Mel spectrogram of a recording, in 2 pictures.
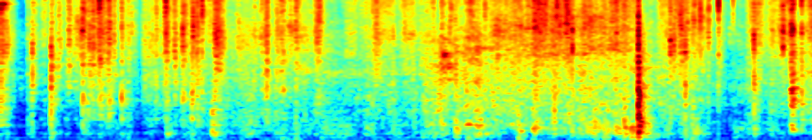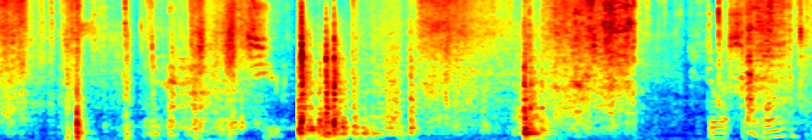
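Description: Polystyrene foam packaging and a cardboard box being handled: rustling and scraping as the foam block is lifted out and turned over, with several sharp knocks along the way.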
